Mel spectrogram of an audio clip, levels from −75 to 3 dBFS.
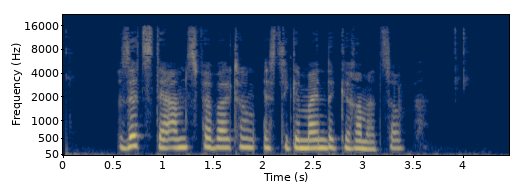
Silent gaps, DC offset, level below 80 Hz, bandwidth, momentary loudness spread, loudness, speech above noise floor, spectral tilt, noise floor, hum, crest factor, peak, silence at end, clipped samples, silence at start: none; under 0.1%; -48 dBFS; 16 kHz; 12 LU; -19 LUFS; 28 dB; -4.5 dB/octave; -47 dBFS; none; 18 dB; -2 dBFS; 1 s; under 0.1%; 0.05 s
